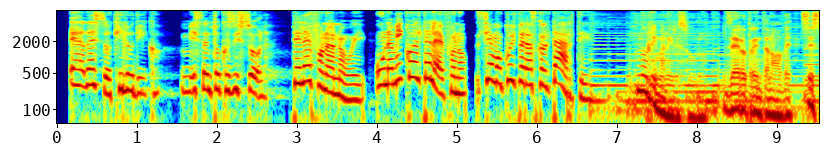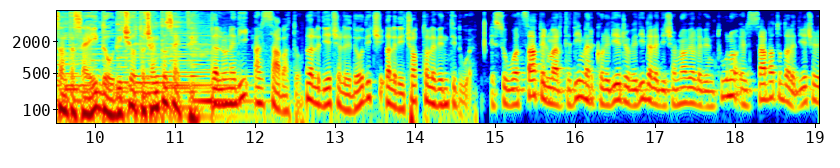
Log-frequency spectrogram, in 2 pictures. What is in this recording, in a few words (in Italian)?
spot vocale whatsapp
